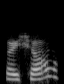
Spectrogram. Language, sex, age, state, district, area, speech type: Assamese, female, 30-45, Assam, Udalguri, rural, conversation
